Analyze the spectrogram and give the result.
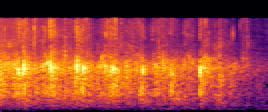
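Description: A church audience claps for a new staff member on his first Sunday, a dense patter of many hands with scattered sharper claps standing out, sustained at a moderate, even level throughout without any voices on top.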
